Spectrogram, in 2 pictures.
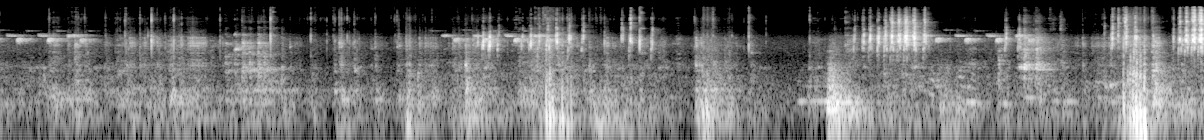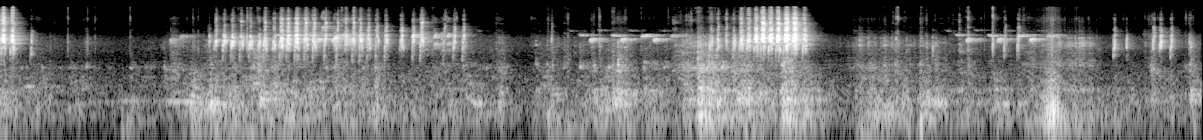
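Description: Caged goldfinches chirping and twittering in short bursts, the loudest spells about a third of the way in and again near the end. A few wing flutters and sharp knocks from the birds moving about the cage come in between.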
